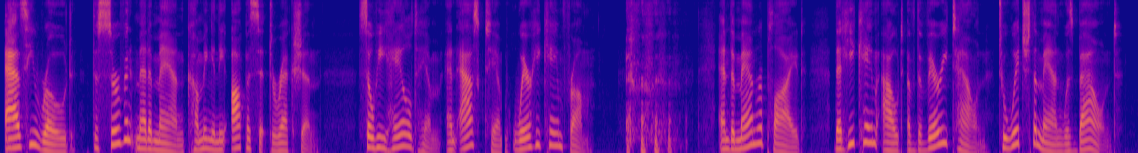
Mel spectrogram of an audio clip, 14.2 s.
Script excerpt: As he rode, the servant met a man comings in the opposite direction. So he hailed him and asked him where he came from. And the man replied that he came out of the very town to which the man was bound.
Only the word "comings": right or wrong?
wrong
